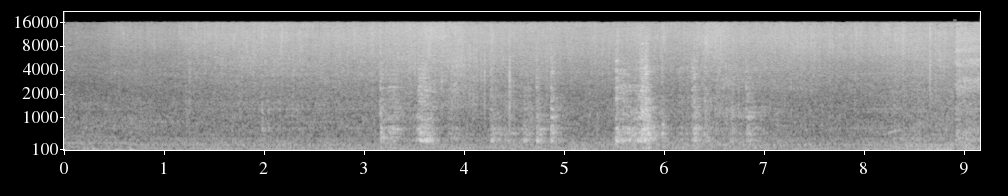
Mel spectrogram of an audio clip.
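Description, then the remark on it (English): Food sizzles on a grill fire in a steady bright hiss, broken by clusters of sharper crackles and pops in the middle. The sound is moderately loud and continuous, with no voices. “Oh, that was a fire.”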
